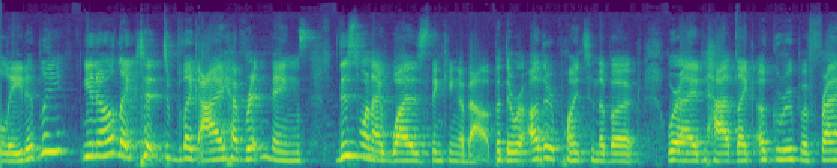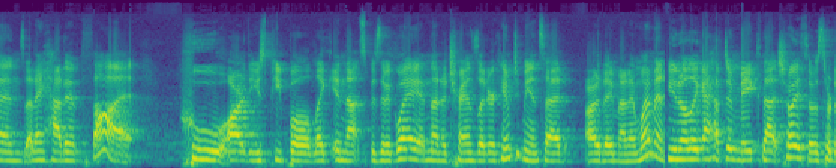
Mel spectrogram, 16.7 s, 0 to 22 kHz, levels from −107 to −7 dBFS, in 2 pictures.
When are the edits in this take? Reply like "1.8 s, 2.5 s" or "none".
15.0 s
